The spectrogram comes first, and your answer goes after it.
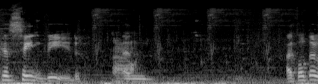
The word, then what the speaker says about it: Bede: You used to say it like Beady. You pronounce it Bede. Bacarina, you're British! You should know it's Bede!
